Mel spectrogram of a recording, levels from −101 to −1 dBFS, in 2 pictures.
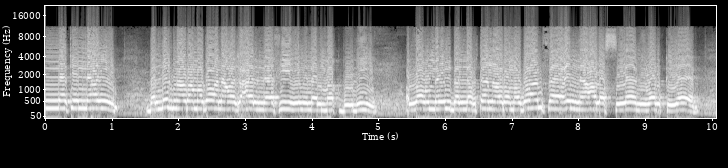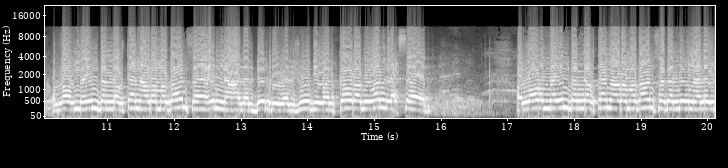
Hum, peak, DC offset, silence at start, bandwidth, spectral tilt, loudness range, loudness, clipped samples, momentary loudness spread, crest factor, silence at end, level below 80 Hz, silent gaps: none; 0 dBFS; 1%; 0 s; 14 kHz; -3.5 dB/octave; 2 LU; -3 LUFS; 2%; 7 LU; 4 dB; 0 s; -36 dBFS; none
